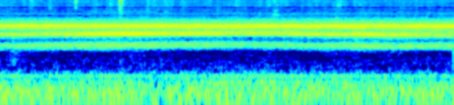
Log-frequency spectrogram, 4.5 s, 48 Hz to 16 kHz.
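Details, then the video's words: Huge numbers of frogs in rain produce a seamless, ringing chorus of layered high trills, unchanging throughout, over a dull low rumble. "Frogs in Rain 2 Hours of Frogs, Thousands of Frogs Singing"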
